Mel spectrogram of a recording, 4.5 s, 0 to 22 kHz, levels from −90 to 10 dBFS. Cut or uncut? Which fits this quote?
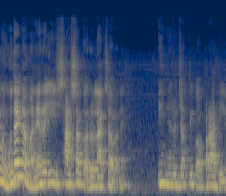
uncut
